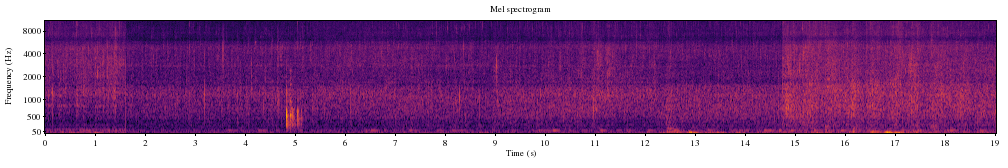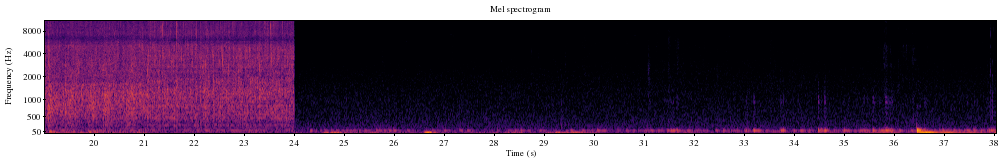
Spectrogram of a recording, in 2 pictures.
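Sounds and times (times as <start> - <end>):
meat sizzling in hot oil: 0.0 - 24.0.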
